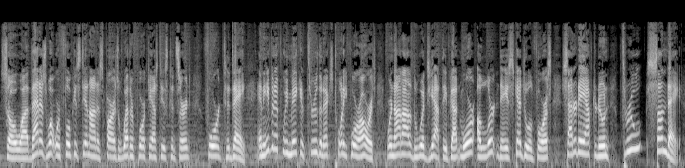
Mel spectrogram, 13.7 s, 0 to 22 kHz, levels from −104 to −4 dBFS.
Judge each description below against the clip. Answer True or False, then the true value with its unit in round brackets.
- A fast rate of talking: True (210 wpm)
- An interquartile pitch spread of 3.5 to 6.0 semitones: True (4.6 semitones)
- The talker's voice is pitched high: True (210 Hz)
